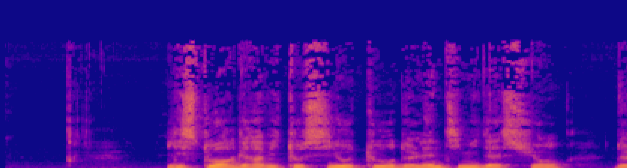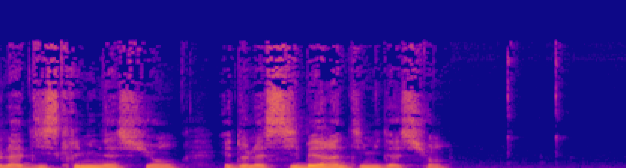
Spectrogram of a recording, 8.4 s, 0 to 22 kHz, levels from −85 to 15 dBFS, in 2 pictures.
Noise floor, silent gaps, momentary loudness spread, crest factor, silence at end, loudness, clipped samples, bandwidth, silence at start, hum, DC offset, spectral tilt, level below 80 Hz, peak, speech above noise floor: -55 dBFS; none; 12 LU; 18 dB; 1.2 s; -18 LUFS; under 0.1%; 17 kHz; 0.45 s; none; under 0.1%; -5 dB/octave; -44 dBFS; -2 dBFS; 38 dB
